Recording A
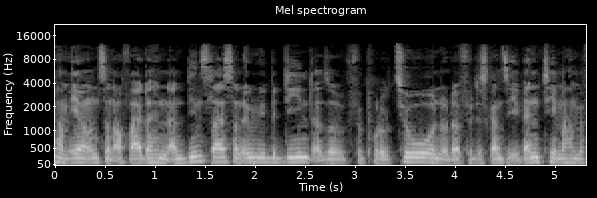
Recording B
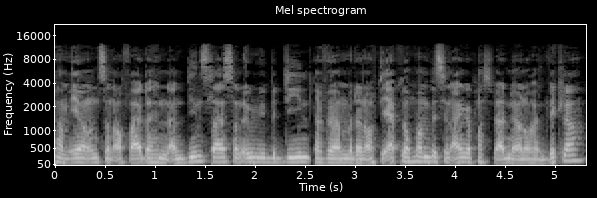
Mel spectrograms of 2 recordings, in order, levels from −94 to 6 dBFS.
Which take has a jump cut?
B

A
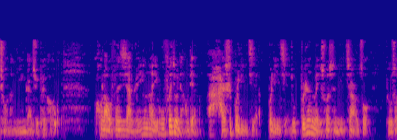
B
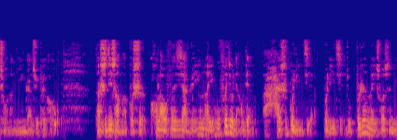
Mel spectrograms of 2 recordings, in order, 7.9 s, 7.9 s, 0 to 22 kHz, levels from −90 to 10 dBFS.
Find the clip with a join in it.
A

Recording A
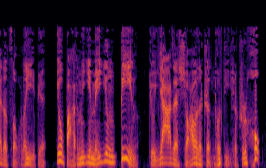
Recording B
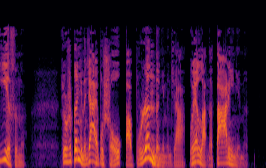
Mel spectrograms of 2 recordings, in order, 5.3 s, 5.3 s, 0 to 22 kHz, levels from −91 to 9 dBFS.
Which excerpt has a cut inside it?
A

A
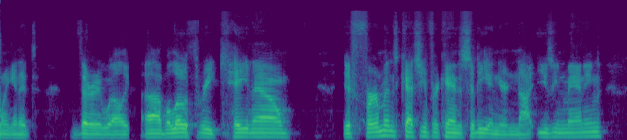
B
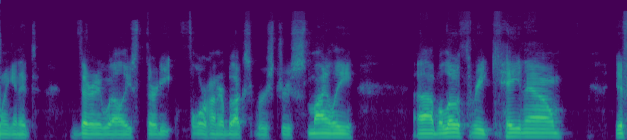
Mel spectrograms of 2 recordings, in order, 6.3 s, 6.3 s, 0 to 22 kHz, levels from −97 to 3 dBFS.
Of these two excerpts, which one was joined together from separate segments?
A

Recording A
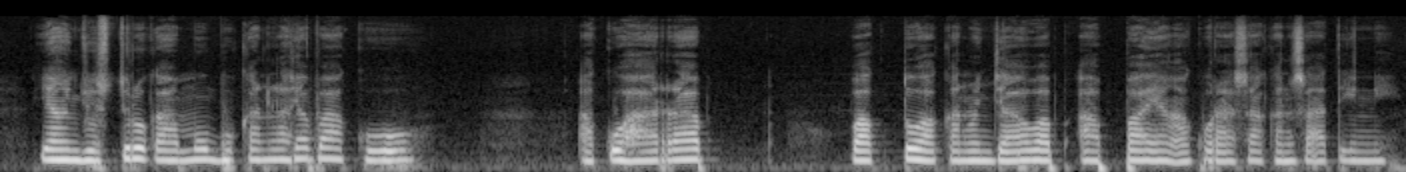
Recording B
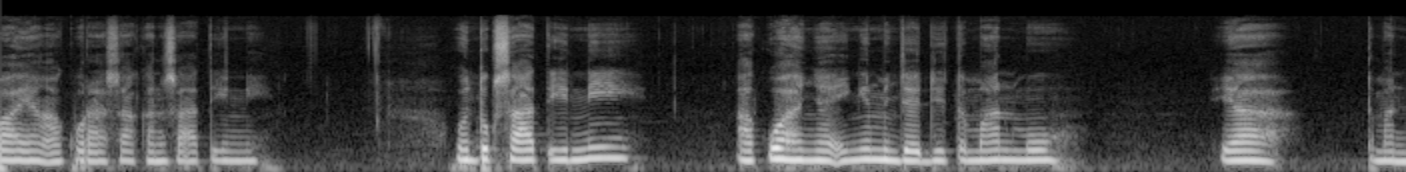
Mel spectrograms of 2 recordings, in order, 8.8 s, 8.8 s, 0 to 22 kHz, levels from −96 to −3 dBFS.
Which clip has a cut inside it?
A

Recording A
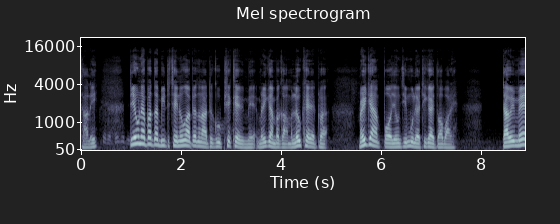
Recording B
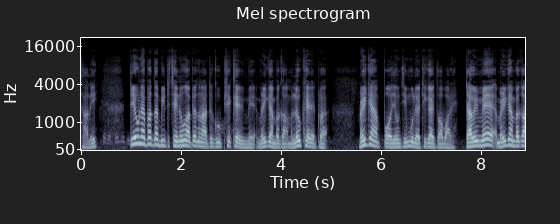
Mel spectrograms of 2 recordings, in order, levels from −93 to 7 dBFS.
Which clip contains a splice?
B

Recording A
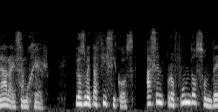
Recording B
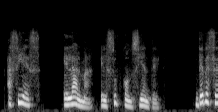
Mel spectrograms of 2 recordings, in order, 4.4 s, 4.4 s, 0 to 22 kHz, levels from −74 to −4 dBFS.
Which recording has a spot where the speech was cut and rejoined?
A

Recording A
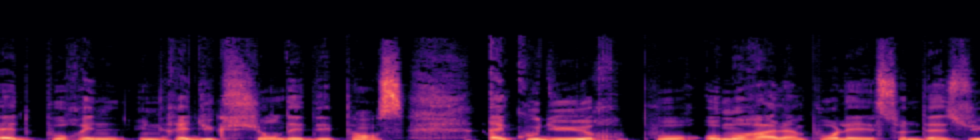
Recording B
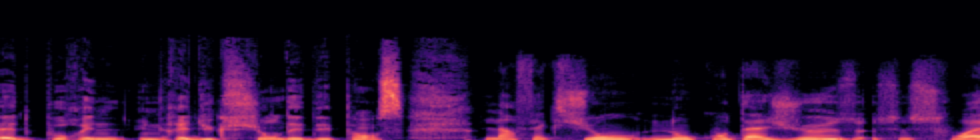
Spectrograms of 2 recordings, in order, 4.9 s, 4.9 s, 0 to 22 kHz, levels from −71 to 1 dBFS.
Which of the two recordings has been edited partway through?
B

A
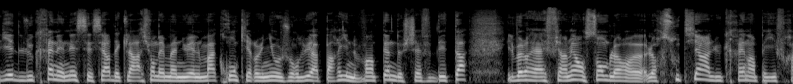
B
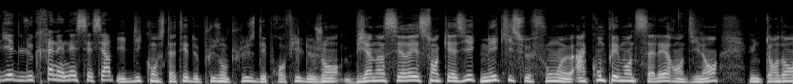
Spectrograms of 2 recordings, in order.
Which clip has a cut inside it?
B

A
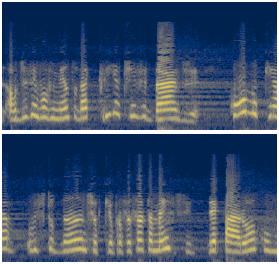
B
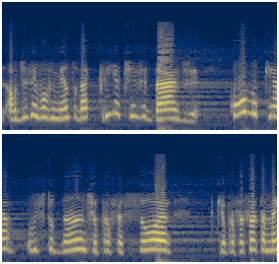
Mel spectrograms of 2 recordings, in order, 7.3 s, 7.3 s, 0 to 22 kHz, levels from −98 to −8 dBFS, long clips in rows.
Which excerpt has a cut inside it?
A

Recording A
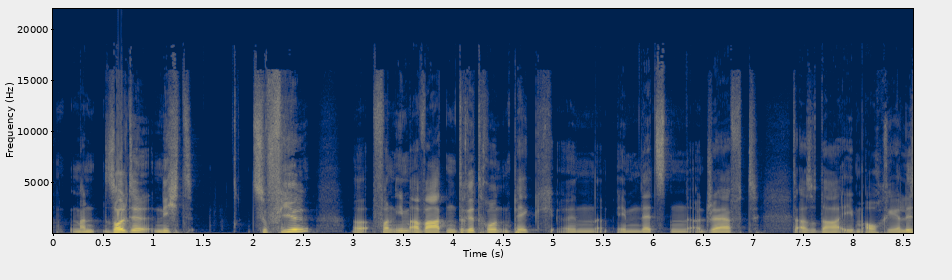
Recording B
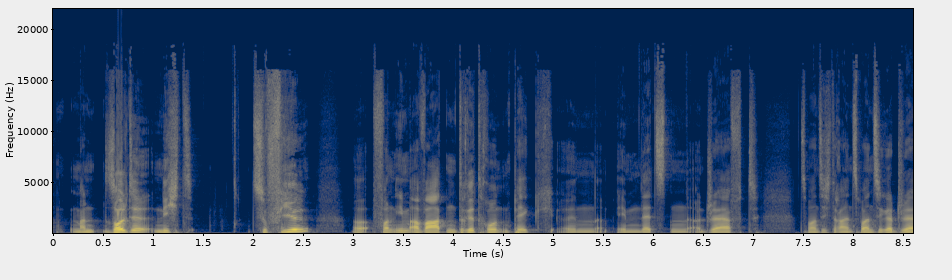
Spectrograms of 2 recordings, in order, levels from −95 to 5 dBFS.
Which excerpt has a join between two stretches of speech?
A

